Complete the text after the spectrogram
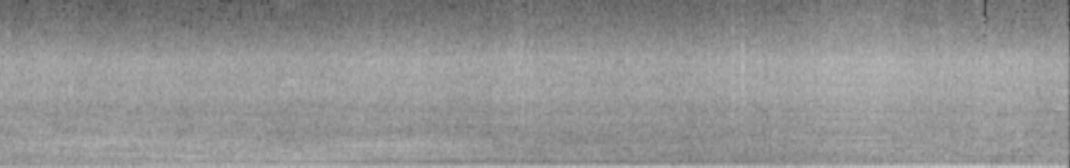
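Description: Dry leaves rustle as a small monkey crawls over them.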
